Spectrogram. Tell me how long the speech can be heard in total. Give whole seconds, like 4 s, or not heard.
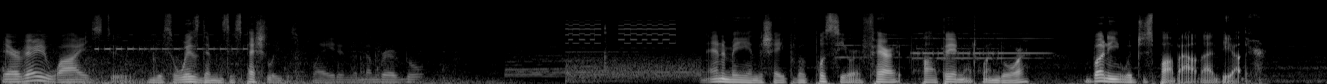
10 s.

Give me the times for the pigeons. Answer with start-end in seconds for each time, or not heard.
not heard.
